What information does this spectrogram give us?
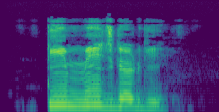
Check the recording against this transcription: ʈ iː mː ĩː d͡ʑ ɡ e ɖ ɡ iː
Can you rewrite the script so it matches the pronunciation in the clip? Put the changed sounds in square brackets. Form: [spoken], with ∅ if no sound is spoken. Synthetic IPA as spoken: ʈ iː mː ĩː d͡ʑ ɡ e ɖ ɡ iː

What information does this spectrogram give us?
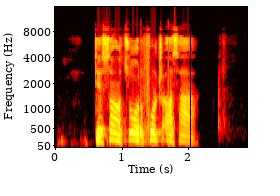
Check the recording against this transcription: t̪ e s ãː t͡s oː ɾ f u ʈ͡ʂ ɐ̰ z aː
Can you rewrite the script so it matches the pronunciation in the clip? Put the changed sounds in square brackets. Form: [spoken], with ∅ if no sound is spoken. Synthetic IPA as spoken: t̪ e s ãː t͡s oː ɾ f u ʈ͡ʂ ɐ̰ [s] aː

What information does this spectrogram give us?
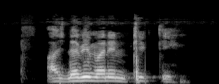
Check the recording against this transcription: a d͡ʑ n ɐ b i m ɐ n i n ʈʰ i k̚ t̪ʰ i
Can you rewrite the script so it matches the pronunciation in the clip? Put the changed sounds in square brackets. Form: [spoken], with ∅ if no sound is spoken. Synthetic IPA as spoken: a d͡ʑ n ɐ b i m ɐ n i n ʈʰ i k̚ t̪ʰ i

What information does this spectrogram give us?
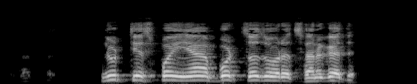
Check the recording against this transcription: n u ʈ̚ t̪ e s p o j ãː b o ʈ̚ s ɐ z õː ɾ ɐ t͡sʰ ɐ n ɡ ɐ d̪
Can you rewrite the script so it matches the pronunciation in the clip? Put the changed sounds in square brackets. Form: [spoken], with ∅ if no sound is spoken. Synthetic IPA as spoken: n u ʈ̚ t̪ e s p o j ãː b o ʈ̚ [t͡s] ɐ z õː ɾ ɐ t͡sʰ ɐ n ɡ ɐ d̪

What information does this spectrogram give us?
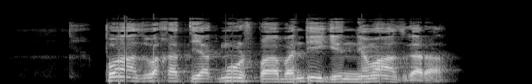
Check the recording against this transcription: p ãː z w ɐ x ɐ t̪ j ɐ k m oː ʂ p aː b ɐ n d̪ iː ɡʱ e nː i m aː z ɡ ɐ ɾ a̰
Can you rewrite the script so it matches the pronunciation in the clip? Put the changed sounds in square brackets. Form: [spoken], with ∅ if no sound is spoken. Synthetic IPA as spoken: p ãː z w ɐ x ɐ t̪ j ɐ k m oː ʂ p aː b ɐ n d̪ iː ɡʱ [i] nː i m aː z ɡ ɐ ɾ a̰

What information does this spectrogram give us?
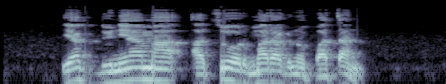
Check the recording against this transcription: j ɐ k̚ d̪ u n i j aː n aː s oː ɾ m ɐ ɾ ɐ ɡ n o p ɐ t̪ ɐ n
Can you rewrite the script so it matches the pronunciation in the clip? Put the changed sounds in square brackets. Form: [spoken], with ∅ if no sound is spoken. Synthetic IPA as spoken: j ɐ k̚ d̪ u n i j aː [m] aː [t͡s] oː ɾ m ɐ ɾ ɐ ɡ n o p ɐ t̪ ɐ n

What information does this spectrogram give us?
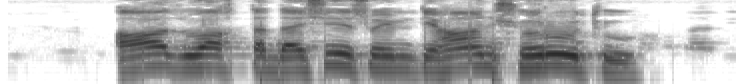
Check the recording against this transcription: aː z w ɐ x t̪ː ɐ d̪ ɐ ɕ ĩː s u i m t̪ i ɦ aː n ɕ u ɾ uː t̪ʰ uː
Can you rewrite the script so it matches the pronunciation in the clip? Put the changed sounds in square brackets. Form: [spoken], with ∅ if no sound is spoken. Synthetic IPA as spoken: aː z w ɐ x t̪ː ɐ d̪ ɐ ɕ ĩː s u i m t̪ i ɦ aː n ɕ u ɾ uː t̪ʰ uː

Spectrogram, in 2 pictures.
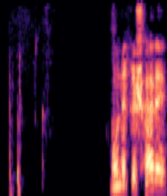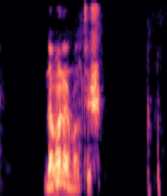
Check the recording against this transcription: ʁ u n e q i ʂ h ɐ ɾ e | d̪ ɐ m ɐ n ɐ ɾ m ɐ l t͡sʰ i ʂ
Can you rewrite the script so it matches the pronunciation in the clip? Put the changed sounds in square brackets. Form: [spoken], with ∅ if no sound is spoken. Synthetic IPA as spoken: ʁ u n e q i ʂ h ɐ ɾ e | d̪ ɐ m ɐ n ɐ ɾ m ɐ l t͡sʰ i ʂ

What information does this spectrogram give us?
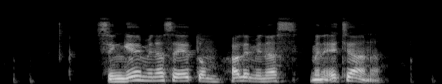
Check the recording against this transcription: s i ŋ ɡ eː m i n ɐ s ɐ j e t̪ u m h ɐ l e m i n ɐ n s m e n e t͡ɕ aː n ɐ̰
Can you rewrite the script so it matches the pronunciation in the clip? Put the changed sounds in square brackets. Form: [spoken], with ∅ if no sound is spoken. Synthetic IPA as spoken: s i ŋ ɡ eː m i n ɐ s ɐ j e t̪ u m h ɐ l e m i n ɐ [∅] s m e n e t͡ɕ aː n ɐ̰

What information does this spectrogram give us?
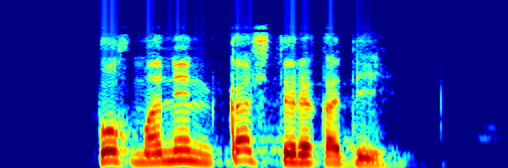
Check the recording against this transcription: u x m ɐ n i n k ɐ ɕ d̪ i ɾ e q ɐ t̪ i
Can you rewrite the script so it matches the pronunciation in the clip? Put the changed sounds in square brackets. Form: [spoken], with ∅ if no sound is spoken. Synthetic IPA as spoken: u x m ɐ n i n k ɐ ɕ [t̪] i ɾ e q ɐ t̪ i

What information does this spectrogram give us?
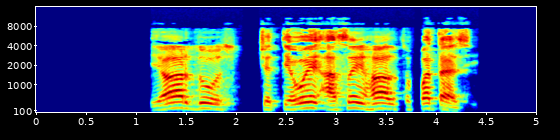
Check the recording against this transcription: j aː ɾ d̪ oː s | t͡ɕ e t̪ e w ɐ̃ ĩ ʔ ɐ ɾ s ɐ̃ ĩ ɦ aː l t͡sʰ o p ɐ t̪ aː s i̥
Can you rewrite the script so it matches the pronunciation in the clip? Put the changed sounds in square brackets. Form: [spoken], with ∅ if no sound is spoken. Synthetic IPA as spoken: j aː ɾ d̪ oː s | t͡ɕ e t̪ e w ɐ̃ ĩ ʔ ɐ [∅] s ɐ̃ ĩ ɦ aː l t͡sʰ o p ɐ t̪ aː s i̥

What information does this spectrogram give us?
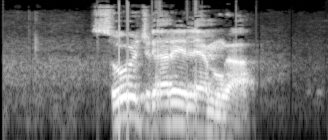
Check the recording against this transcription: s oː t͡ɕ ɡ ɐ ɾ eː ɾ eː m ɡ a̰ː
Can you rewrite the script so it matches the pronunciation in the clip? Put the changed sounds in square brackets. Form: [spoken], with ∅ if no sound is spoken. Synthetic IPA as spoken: s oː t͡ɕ ɡ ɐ ɾ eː [l] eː m ɡ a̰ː

